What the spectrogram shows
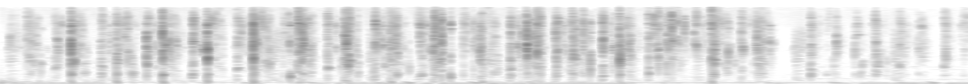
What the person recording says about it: You can hear the paint sloshing around, versus you don't hear any paint in a heavy body paint.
